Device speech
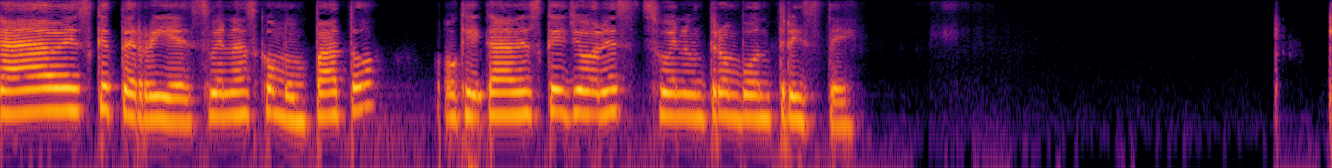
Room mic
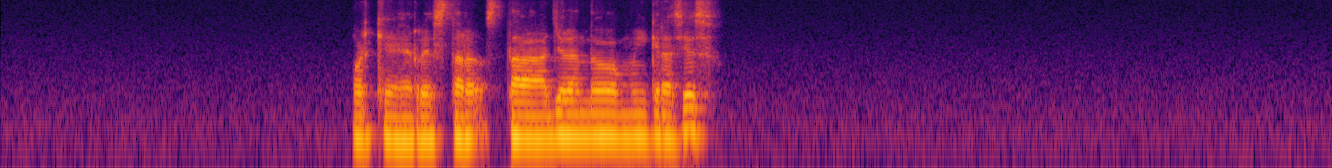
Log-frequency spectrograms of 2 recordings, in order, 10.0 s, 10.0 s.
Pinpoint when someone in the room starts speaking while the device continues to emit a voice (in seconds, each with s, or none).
2.6 s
